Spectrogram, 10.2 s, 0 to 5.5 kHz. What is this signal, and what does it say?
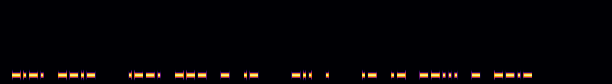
Morse code, heard as a keyed tone, about 25 wpm, spaced as for 20 wpm, 590 Hz. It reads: CQ POTA DE AA7TQ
